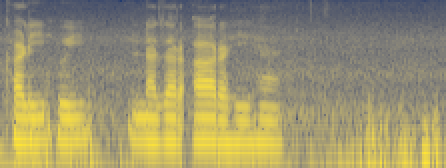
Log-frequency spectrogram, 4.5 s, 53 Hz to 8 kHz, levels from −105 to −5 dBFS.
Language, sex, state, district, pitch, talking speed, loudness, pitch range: Hindi, female, Madhya Pradesh, Katni, 110 Hz, 80 wpm, -17 LUFS, 95-120 Hz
